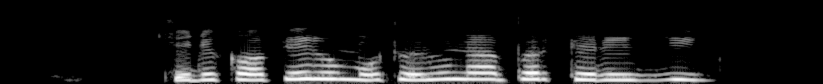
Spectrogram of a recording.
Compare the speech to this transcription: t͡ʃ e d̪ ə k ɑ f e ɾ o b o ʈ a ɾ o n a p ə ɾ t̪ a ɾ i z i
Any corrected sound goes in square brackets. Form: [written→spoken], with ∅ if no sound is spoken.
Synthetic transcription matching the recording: t͡ʃ e d̪ ə k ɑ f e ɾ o [b→m] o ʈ a ɾ [o→u] n a p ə ɾ t̪ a ɾ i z i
